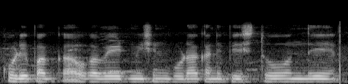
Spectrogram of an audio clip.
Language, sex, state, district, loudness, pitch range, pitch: Telugu, male, Telangana, Hyderabad, -17 LUFS, 130-135 Hz, 130 Hz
